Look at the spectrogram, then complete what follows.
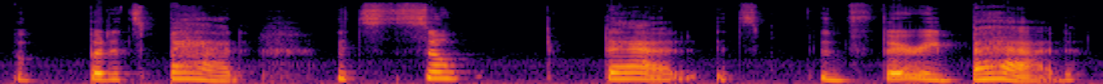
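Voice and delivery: high, halting, stammering distress; wretched, broken-up high voice; miserable. A narrator's reading. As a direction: struggle to get the dread out, word by word. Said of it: "he concluded miserably".

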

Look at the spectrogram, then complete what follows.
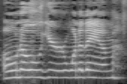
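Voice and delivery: badly faked American, stretched at the end; horrible American accent. Villain pretending to be a hostage, hammed-up American accent. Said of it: "he does that horrible American accent".

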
